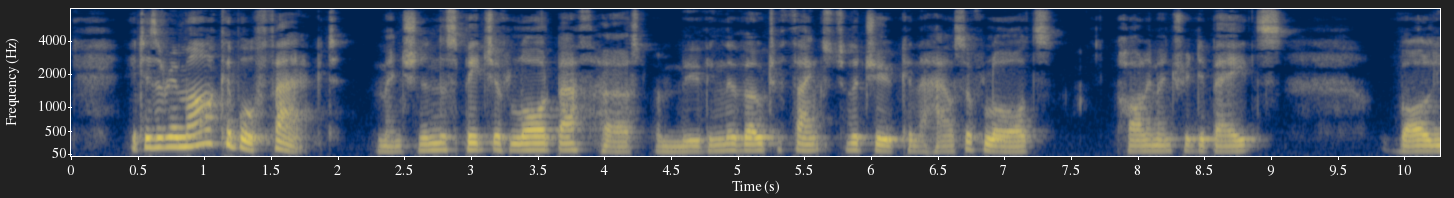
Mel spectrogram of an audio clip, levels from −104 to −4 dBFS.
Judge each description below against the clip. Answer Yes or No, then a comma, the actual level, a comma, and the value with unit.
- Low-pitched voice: Yes, low, 125 Hz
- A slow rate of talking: No, average, 170 wpm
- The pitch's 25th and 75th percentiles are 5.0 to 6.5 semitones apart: No, average, 3.9 semitones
